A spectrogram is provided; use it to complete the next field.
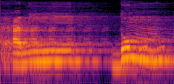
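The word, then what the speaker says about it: حميد: হামিদুম এই যে মিমের উপরে তাসদিদ আছে, এই জন্য এখানে গুন্না হবে। হামিদুম মাজিদ জিমিয়াজের জি, এখানেও 1 আলিফ টান। হামিদুম মাজিদ।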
